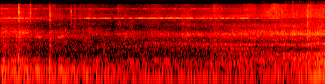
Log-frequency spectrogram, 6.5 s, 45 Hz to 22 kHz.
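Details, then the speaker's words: 2002 Ford Crown Victoria 4.6L V8 with 103K miles, intermittent cold start around 50°F. The idle bogs and chugs unevenly, nearly stalling once the gas is released, and it smells of unburnt fuel; idle air control valve suspected. "see minute i let go of the gas it starts to bog and then it shuts off"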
